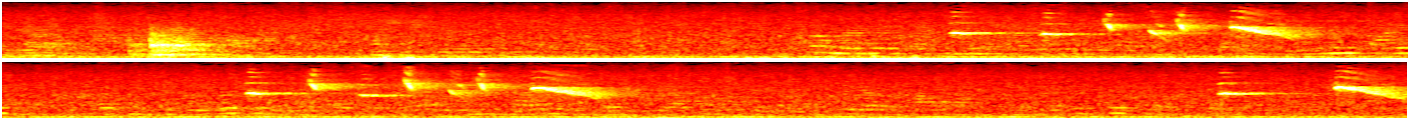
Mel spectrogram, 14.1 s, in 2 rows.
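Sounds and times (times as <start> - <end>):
songbird whistling phrases: 4.7 - 6.6, 8.2 - 10.2, 13.1 - 14.0.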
